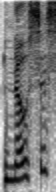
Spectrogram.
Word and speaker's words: Gnosis: You guys, first of all, I'm going to be telling you this later, but Gnosis, is that how you pronounce That's it? right.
